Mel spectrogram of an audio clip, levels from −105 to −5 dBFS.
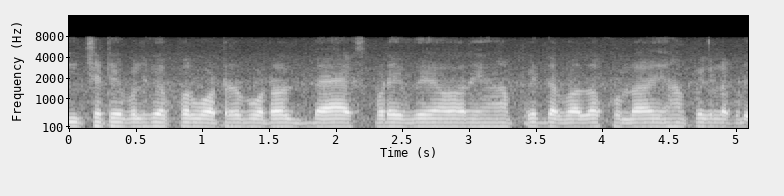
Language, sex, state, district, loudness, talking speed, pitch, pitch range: Hindi, male, Odisha, Nuapada, -16 LUFS, 235 wpm, 120 Hz, 120-125 Hz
